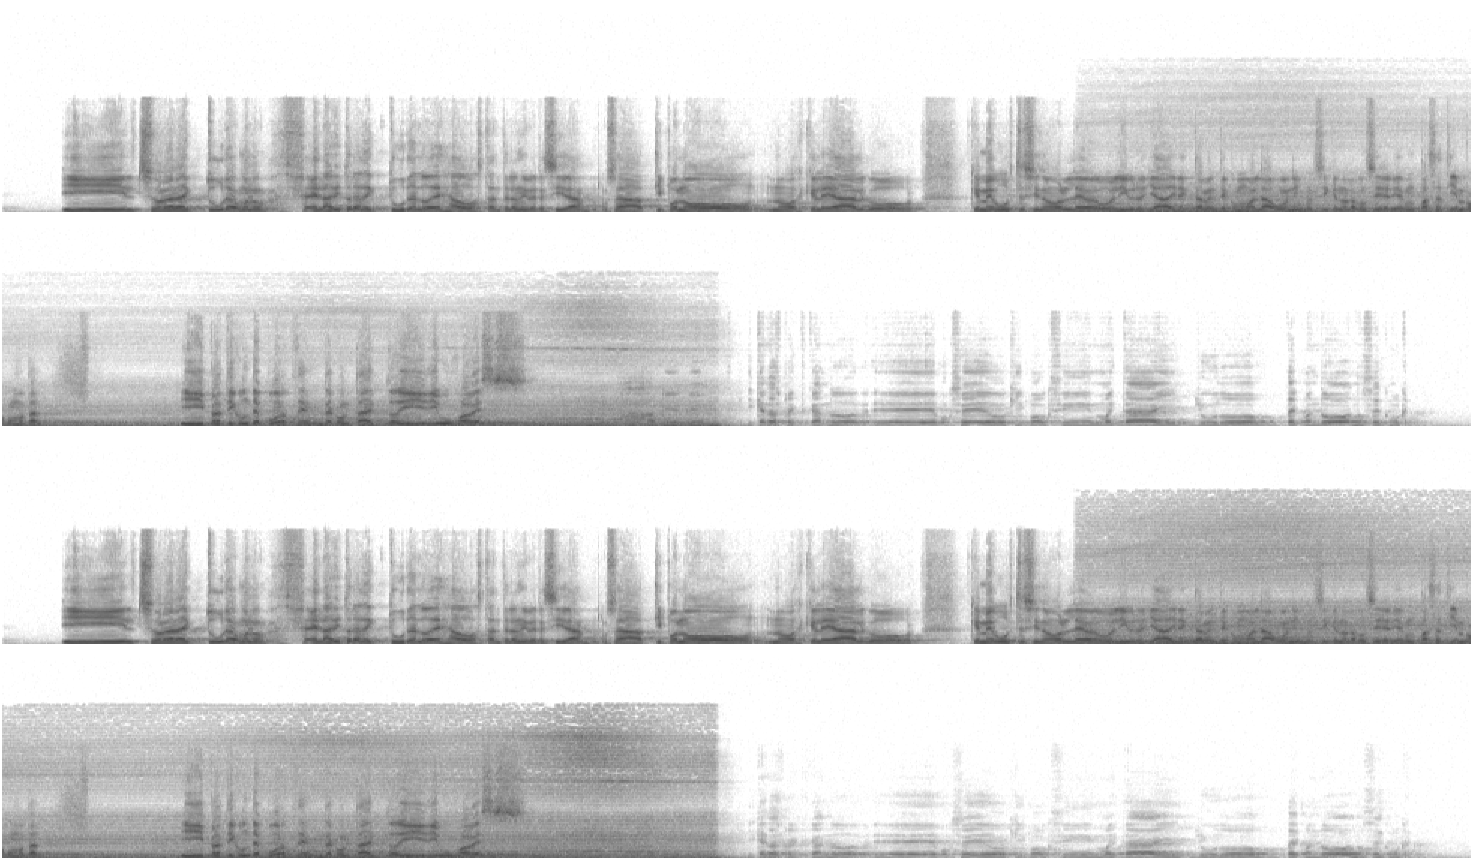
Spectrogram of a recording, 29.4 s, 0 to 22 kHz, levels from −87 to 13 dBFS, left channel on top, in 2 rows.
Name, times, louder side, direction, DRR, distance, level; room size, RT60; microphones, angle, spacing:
voice 1, 0.6-15.5 16.5-19.9, right 1 dB, 5° right, 5 dB, 1.9 m, -25 dB
sound 1, 10.7-21.9, right 2 dB, 75° right, 2.8 m, -29 dB
voice 2, 20.8-21.8 22.2-28.7, left 2 dB, 60° left, 9 dB, 3.9 m, -40 dB
25.5 x 24.0 x 9.5 m, 0.93 s
head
